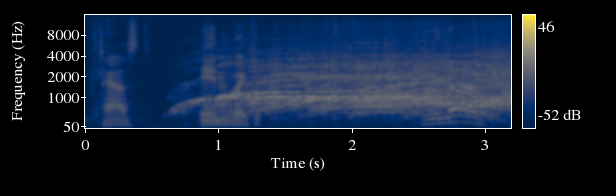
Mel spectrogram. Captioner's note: cheers and applause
